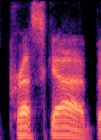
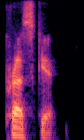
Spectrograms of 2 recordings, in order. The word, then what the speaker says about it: Prescott: So I grew up in Arizona, and if you look at it, it's Prescott, but everybody in town, it's Prescott. – Yes. There you go. Exactly. – You go with the biscuit pronunciation.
